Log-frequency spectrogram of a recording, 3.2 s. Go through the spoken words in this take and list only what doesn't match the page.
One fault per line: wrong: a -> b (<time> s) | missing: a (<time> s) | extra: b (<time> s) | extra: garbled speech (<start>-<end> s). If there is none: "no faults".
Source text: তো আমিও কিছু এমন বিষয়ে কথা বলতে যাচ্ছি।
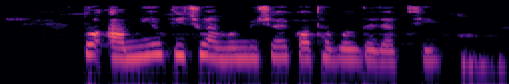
no faults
